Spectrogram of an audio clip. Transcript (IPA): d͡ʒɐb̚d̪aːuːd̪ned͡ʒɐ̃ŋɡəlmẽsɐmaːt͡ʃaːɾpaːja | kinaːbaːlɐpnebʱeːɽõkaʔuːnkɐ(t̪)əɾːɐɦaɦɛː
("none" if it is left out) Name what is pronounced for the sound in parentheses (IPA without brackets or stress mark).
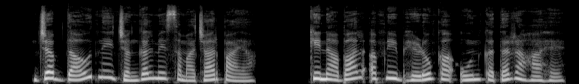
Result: t̪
